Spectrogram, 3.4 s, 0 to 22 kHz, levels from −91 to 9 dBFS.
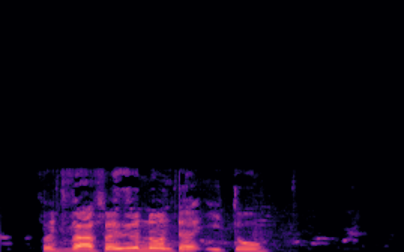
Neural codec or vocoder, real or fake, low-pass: none; real; 7.2 kHz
